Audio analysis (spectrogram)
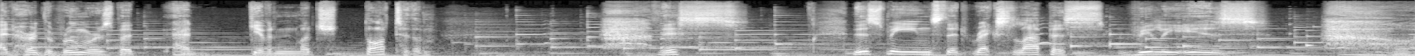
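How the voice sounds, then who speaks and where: A man playing a polite, sentimental jade merchant in a video game, hesitant and wistful in manner. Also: medium pitch.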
